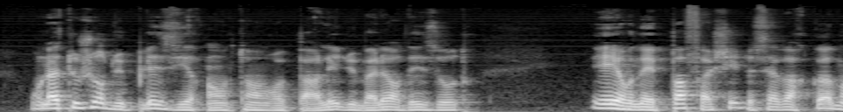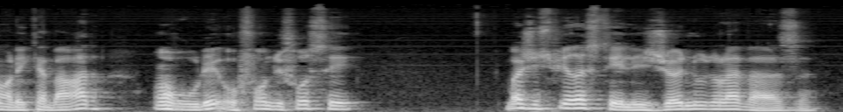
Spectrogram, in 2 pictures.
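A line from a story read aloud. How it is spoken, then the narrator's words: Sneering, snickering. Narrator (French): poursuivit le verrier en ricanant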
